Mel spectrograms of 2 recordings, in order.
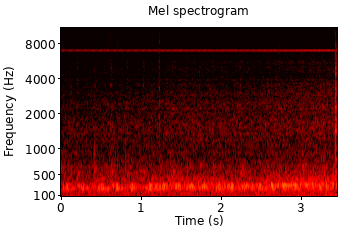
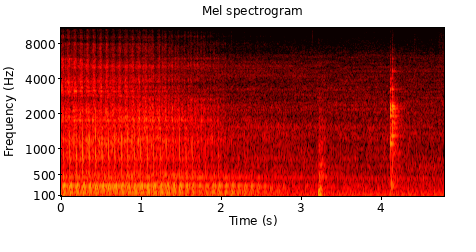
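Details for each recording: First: Small lathe with green juniper natural-edge bowl blank (230x120 mm) for roughing, balanced enough to run at about 530 rpm: quiet steady low hum with even pulse, no thumping or wobble; balanced workpiece spinning smoothly. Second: Small lathe turning green juniper natural-edge bowl blank (230x120 mm), tool cutting where grain is all over the place: rapid steady knocking about three a second over the spinning hum; tool knocking on irregular grain.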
